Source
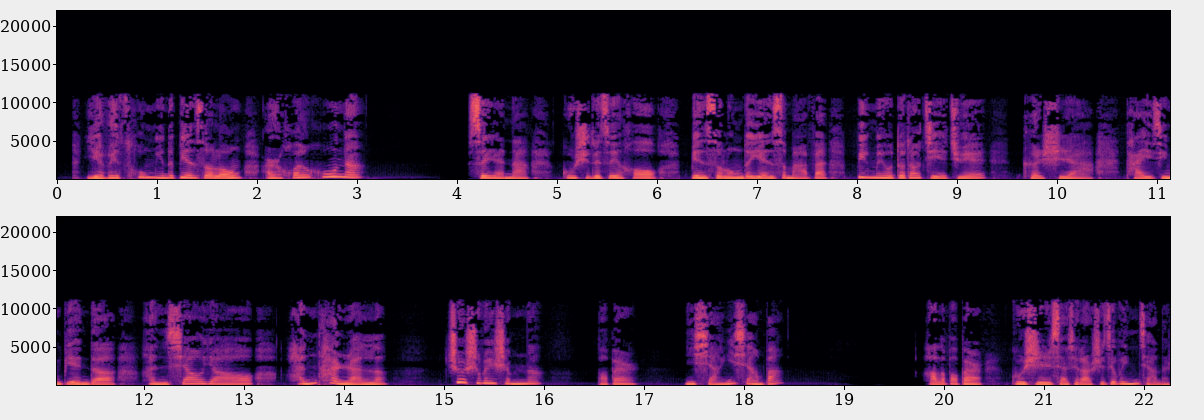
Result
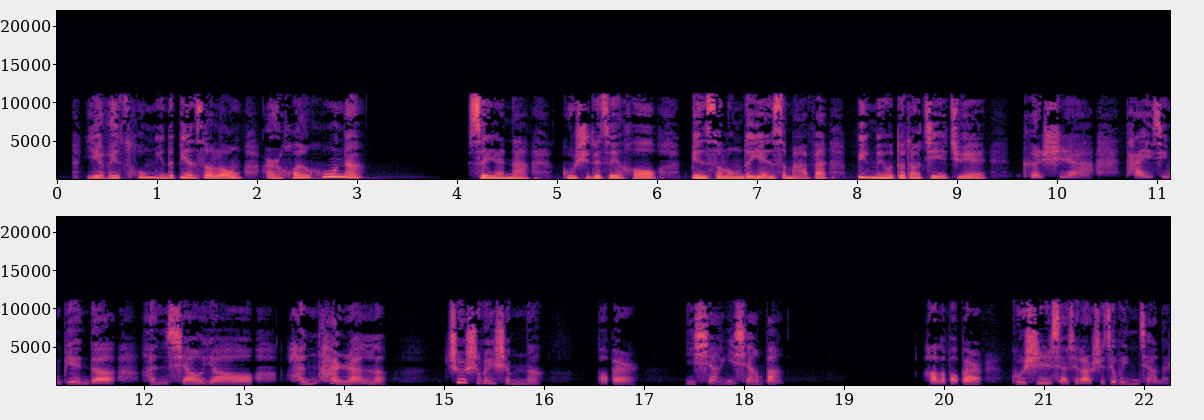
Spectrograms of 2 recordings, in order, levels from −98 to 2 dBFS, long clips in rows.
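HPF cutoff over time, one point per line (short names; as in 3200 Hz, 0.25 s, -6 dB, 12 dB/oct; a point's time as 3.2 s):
HPF 24 dB/oct
2.05 s 280 Hz
2.99 s 77 Hz
4.17 s 77 Hz
5.16 s 220 Hz
9.09 s 220 Hz
9.95 s 580 Hz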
